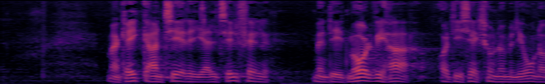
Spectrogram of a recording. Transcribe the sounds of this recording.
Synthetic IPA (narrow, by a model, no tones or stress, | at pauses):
mænkʰæe̝ɡ̥əɡ̥ɑ̈ʁɑ̈nt͡sʰe̝̰ːɐɾ̥e̝iælət͡sʰe̝lfelə | mend̥e̝æɐe̝d̥mɔ̰̽ːlʋihɑ̈ɒ̽d̥iseɡ̥shunɐð̩ˠmilio̝̰ːnɐ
